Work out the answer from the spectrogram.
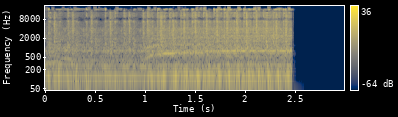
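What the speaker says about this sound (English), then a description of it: "I've pinned my first 2 long strips, and I'm just going to sew this together." A sewing machine runs steadily, stitching two long pinned quilt strips together for a beginner's nine-patch heart quilt; a continuous close, fairly loud motor hum that stops abruptly.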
